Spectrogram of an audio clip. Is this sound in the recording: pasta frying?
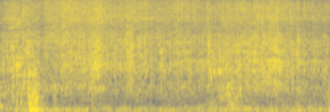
yes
